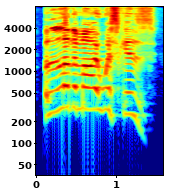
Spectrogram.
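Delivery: very high, loud startled shout; shocked shout. A narrator's reading. Mister Grinling sees seven shark fins, very high loud shout. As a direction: yell it as the sharks appear. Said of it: "shouted Mister Grinling".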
